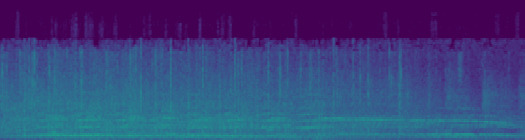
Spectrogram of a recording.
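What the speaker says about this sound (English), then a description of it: "Let's give him a big round of applause." A large crowd at a university graduation ceremony gives a steady, washing round of applause. It is heard from a distance in a big hall and holds at an even level throughout.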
